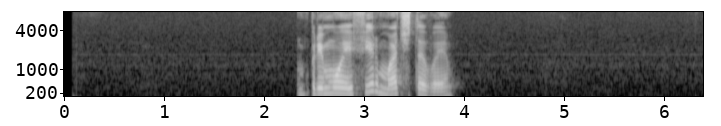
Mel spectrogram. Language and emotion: Russian, neutral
